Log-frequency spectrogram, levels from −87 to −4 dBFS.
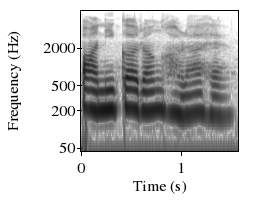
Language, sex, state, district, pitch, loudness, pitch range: Hindi, female, Assam, Kamrup Metropolitan, 200 Hz, -18 LUFS, 175-210 Hz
